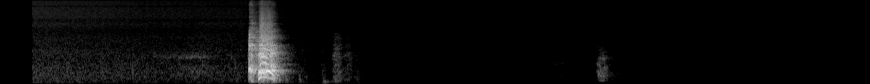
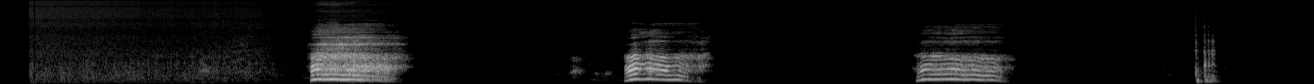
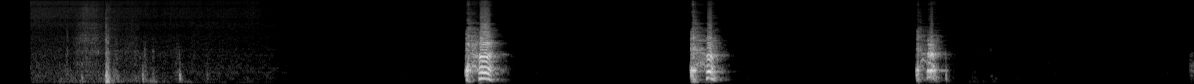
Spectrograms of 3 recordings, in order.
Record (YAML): cough_length: 8.7 s
cough_amplitude: 32768
cough_signal_mean_std_ratio: 0.17
exhalation_length: 13.1 s
exhalation_amplitude: 13352
exhalation_signal_mean_std_ratio: 0.35
three_cough_length: 11.9 s
three_cough_amplitude: 32766
three_cough_signal_mean_std_ratio: 0.2
survey_phase: beta (2021-08-13 to 2022-03-07)
age: 65+
gender: Male
wearing_mask: 'No'
symptom_none: true
smoker_status: Never smoked
respiratory_condition_asthma: false
respiratory_condition_other: false
recruitment_source: REACT
submission_delay: 2 days
covid_test_result: Negative
covid_test_method: RT-qPCR
influenza_a_test_result: Negative
influenza_b_test_result: Negative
